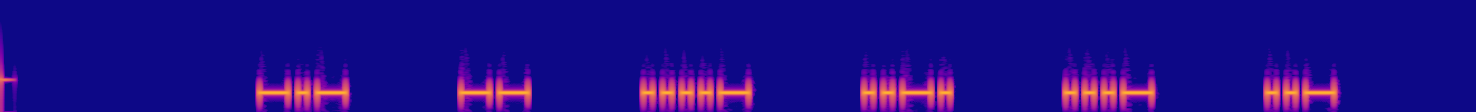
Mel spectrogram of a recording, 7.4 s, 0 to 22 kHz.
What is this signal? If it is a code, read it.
Morse code, heard as a keyed tone, about 25 wpm, spaced as for 12 wpm, 700 Hz. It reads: KM4FVU
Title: USA Call Signs - 4x Character Spacing - 25wpm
